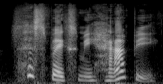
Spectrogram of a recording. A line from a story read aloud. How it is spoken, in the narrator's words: kind of laugh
